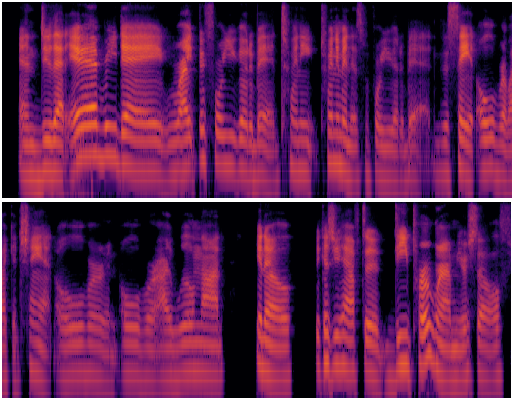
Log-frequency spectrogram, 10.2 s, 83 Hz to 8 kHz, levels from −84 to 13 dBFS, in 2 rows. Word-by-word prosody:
and 145 Hz, -1 st, -5 dB
do 160 Hz, 0 st, +2 dB
that 150 Hz, -2 st, +6 dB
every 225 Hz, +1 st, +6 dB
day, 160 Hz, -6 st, +6 dB
right 160 Hz, +2 st, +1 dB
before 190 Hz, -2 st, -7 dB
you 175 Hz, -2 st, -8 dB
go 165 Hz, -1 st, -4 dB
to 145 Hz, -, -6 dB
bed, 130 Hz, -3 st, -5 dB
twenty 160 Hz, -3 st, -6 dB
20 190 Hz, -1 st, -2 dB
minutes 140 Hz, -6 st, -2 dB
before 145 Hz, 0 st, -13 dB
you 135 Hz, -, -11 dB
go 130 Hz, -, -11 dB
to 125 Hz, -, -18 dB
bed, -, -, -12 dB
and 150 Hz, -, -26 dB
just 150 Hz, -2 st, -7 dB
say 165 Hz, -, +7 dB
it -, -, -7 dB
over 160 Hz, -2 st, -7 dB
like 130 Hz, -1 st, -10 dB
a -, -, -15 dB
chant, 135 Hz, +1 st, -2 dB
over 140 Hz, 0 st, -11 dB
and 115 Hz, -2 st, -20 dB
over, 145 Hz, -3 st, -11 dB
"I 135 Hz, -, -6 dB
will 150 Hz, +3 st, -9 dB
not" 145 Hz, -2 st, -4 dB, 0.3 s
you 180 Hz, -, +3 dB
know, 135 Hz, -3 st, +1 dB, 0.2 s
because 180 Hz, +1 st, -3 dB
you 180 Hz, -, -3 dB
have 160 Hz, -2 st, -1 dB
to 150 Hz, -3 st, -1 dB
deprogram 145 Hz, -2 st, 0 dB
yourself, 135 Hz, 0 st, -7 dB
150 Hz, 240 wpm, -23 LUFS, 135-165 Hz, 0.3 s, say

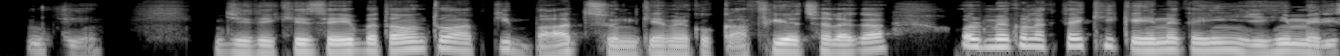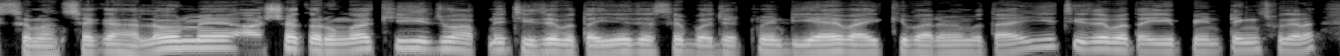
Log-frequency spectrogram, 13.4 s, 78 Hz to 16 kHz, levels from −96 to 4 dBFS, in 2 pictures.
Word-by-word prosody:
जी। 120 Hz, -5 st, -11 dB, 0.7 s
जी 120 Hz, -2 st, 0 dB
देखिए 115 Hz, +3 st, +1 dB
सही 125 Hz, +1 st, +5 dB
बताऊँ 140 Hz, +4 st, +2 dB
तो 165 Hz, -, +2 dB
आपकी 145 Hz, +2 st, -3 dB
बात -, -, +1 dB
सुन 105 Hz, -1 st, -1 dB
के 110 Hz, -, +1 dB
मेरे 105 Hz, -1 st, 0 dB
को 105 Hz, -, -5 dB
काफ़ी 100 Hz, +7 st, 0 dB
अच्छा 130 Hz, +1 st, +2 dB
लगा 130 Hz, +5 st, +3 dB, 0.4 s
और -, -, +7 dB
मेरे 195 Hz, 0 st, +5 dB
को 210 Hz, -, +1 dB
लगता 200 Hz, 0 st, +2 dB
है -, -, +4 dB
कि 210 Hz, -, -3 dB
कहीं 140 Hz, -1 st, +4 dB
न 150 Hz, +1 st, +3 dB
कहीं 140 Hz, 0 st, 0 dB
यही 115 Hz, +3 st, 0 dB
मेरी 115 Hz, -3 st, 0 dB
समस्या 115 Hz, +1 st, -2 dB
का 125 Hz, -, 0 dB
हल 115 Hz, +4 st, -2 dB
है 155 Hz, -, +5 dB
और 165 Hz, -, +5 dB
मैं 175 Hz, 0 st, +4 dB
आशा 140 Hz, +6 st, +3 dB
करूँगा 135 Hz, +2 st, +2 dB
कि 170 Hz, -, -5 dB
ये 165 Hz, -1 st, 0 dB
जो 160 Hz, -, +1 dB
आपने 145 Hz, 0 st, -3 dB
चीज़ें 130 Hz, -2 st, 0 dB
बताई 110 Hz, -2 st, -1 dB
हैं 130 Hz, -, +1 dB
जैसे 125 Hz, +1 st, -3 dB
बजट 110 Hz, 0 st, -5 dB
में 125 Hz, -1 st, -1 dB
डीआईवाई 120 Hz, 0 st, +1 dB
के -, -, -4 dB
बारे 115 Hz, -1 st, -2 dB
में 120 Hz, 0 st, -5 dB
बताया, 115 Hz, +1 st, -4 dB
ये 185 Hz, +6 st, -8 dB
चीज़ें 155 Hz, -1 st, -1 dB
बताई 130 Hz, -3 st, -2 dB
पेंटिंग्स 140 Hz, +3 st, -6 dB
वग़ैरह 130 Hz, -1 st, -2 dB
130 Hz, 240 wpm, -23 LUFS, 120-145 Hz, 0.7 s, और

